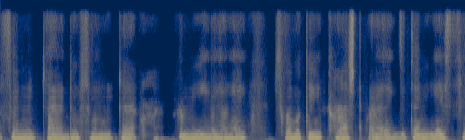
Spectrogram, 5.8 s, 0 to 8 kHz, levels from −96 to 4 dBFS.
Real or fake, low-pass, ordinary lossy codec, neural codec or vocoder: fake; 7.2 kHz; none; codec, 16 kHz, 1 kbps, FreqCodec, smaller model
